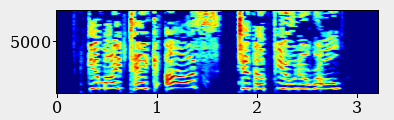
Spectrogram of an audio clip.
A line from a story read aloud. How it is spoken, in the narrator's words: shrieked Gerald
